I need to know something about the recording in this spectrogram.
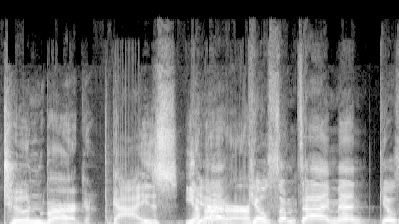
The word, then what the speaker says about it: Thunberg: First of all, it's pronounced Tunberg, guys. You heard her. Kill some time, man. Kill some time. Everyone always calls her Thunberg.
